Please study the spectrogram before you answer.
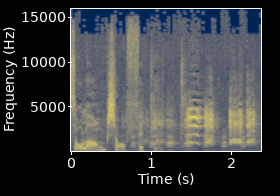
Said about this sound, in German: Vor dem Hof hört man die Gänse.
